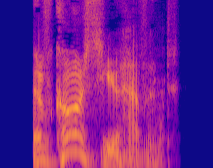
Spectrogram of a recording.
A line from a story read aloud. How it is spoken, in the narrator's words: the wizard snapped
